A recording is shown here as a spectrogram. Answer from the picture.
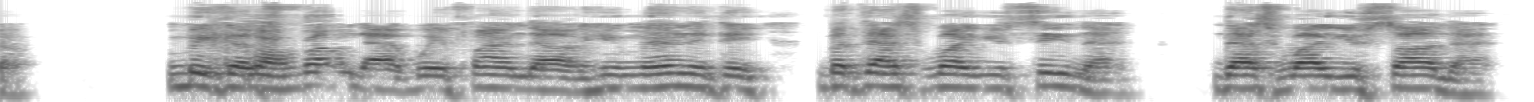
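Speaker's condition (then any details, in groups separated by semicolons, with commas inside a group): Sporadic ALS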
